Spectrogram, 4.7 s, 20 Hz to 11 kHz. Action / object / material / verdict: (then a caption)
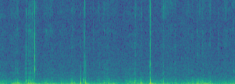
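tap / bar of soap / soap / none. Long nails tap and scratch the embossed top of a solid white oval bar of soap held in the hand. Soft, low scratching runs throughout, broken by sharp, brief taps with bright clicky edges, most clearly around 0.6, 1.7 and 3.0 seconds.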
